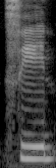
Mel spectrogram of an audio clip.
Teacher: জিহবার আগা সামনের নিচের দুই দাঁতের পেট ও আগার সঙ্গে লাগিয়ে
